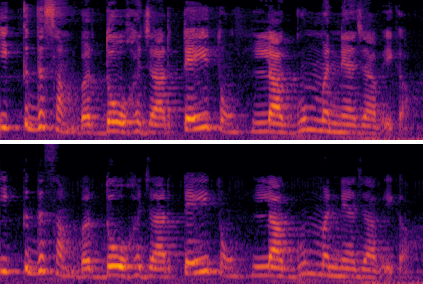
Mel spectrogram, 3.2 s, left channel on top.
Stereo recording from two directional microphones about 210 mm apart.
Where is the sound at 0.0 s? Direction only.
30° left (ahead or behind).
